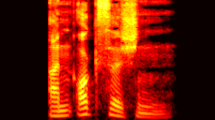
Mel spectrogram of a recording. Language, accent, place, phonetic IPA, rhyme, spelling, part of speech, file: German, Germany, Berlin, [anˈɔksɪʃn̩], -ɔksɪʃn̩, anoxischen, adjective, De-anoxischen.ogg
- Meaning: inflection of anoxisch: 1. strong genitive masculine/neuter singular 2. weak/mixed genitive/dative all-gender singular 3. strong/weak/mixed accusative masculine singular 4. strong dative plural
